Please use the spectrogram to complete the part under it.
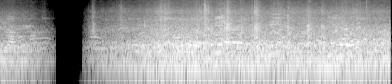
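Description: A crowd of young men chatters nearby, outdoors.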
